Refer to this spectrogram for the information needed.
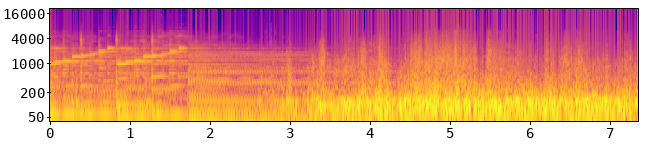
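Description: Strong wind gusts roar and buffet at the summit of a volcano, Montpellier, at about 1400 metres altitude beside a large crater, a deep, continuous rumble that swells louder over several seconds, following a brief run of melodic tones at the start.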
